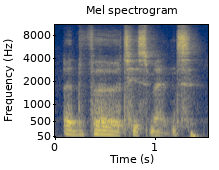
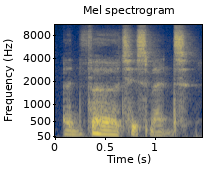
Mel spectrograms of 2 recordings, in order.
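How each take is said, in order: First: The stress is on the second syllable. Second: The stress is on the second syllable.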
